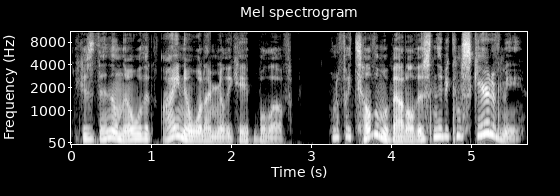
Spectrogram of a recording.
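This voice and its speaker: A woman's voice: low-pitched, very animated, dry recording, studio quality. A woman voicing a frightened, guilt-ridden young female pony who stammers and doubts herself in an audio drama. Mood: defensive. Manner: stammering, halting, anxious. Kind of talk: all-dialogue fan audio drama.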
